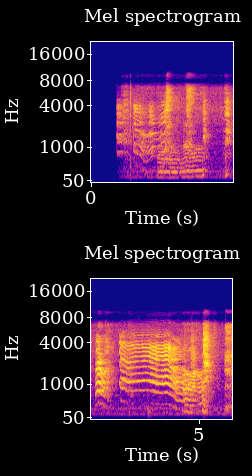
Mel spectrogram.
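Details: Puppy "talking" in a string of whiny, harmonic vocal sounds, pitch wavering up and down through several drawn-out, howl-like phrases, the longest sliding gently downward near the end.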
